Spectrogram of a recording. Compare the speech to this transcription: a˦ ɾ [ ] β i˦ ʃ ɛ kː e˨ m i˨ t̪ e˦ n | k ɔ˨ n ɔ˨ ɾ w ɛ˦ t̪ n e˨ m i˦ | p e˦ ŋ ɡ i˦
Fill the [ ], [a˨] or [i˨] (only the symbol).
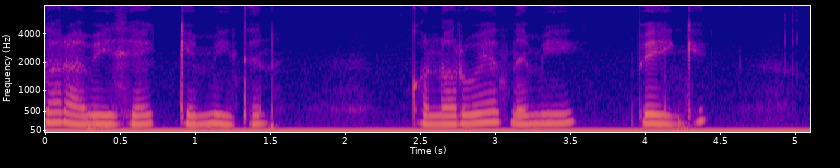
a˨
